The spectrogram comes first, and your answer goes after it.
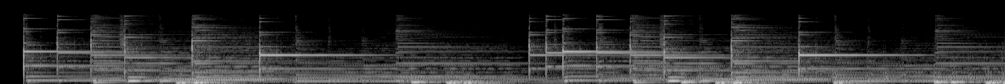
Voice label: BOAS VINDAS GERAL - F; Telemensagens 2017; Despedida Boas Vindas

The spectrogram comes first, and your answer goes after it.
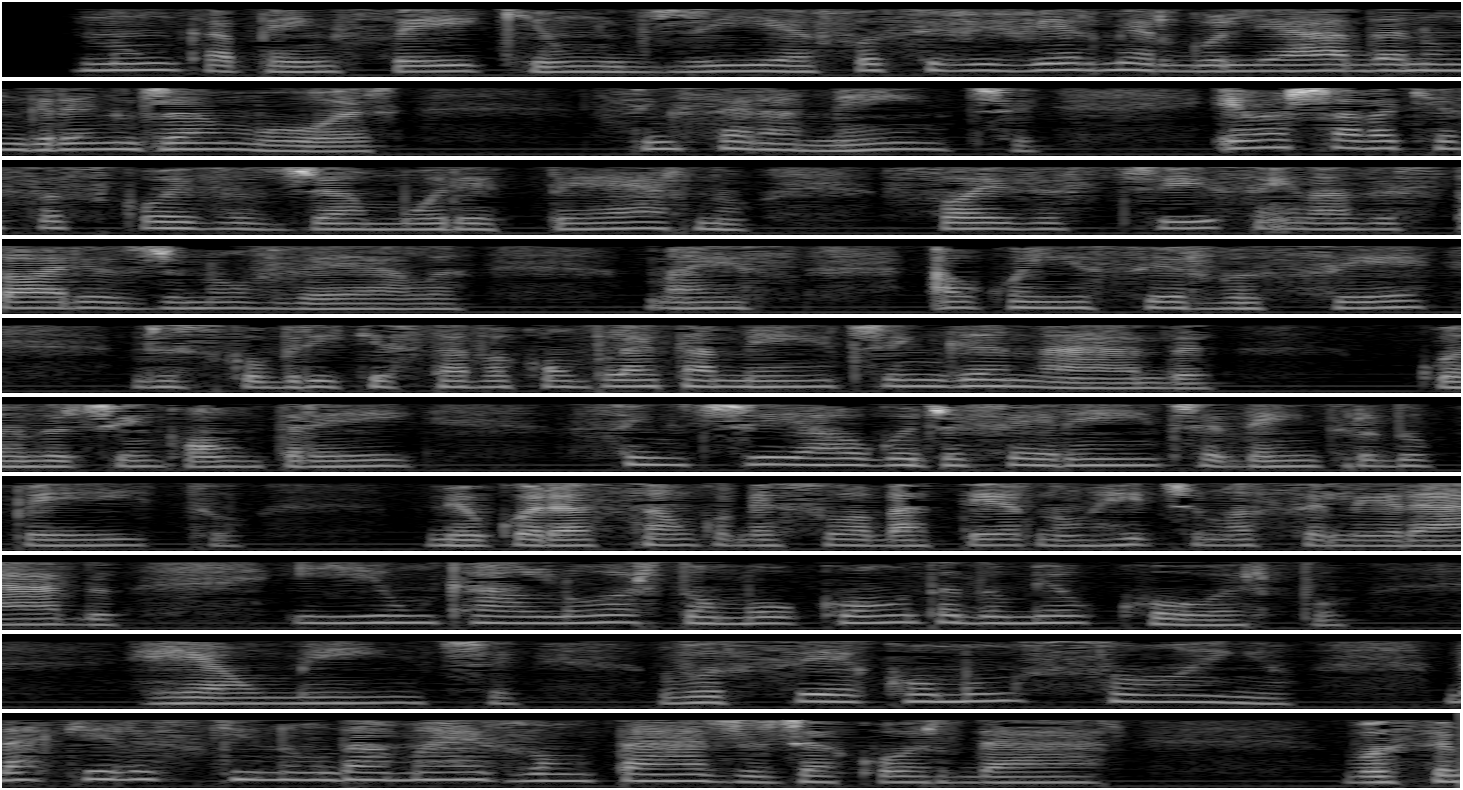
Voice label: ROMANTICA(F), Românticas, fem

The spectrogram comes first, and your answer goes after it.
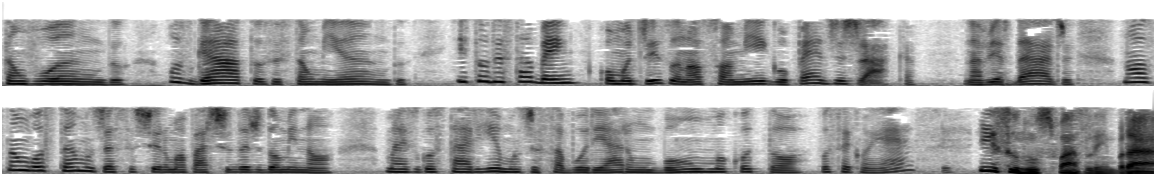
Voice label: BRINDE AMIZADE GOZACAO DUAS VOZES, Só Voz; Telemensagens; masc

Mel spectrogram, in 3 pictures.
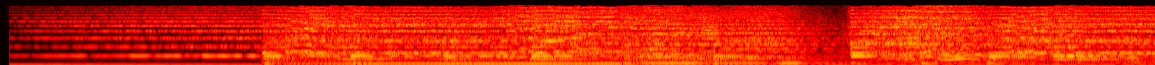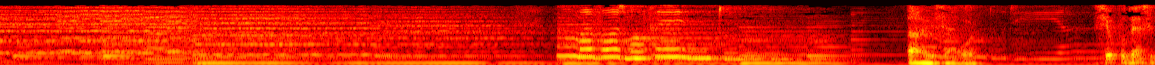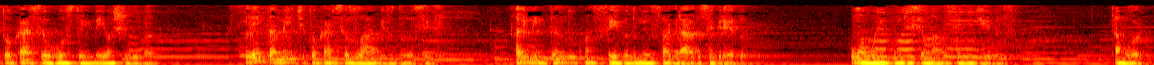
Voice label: Rencontro Com Ex Masculino; Telemensagens; Dia Dos namorados; Telemensagens 2017

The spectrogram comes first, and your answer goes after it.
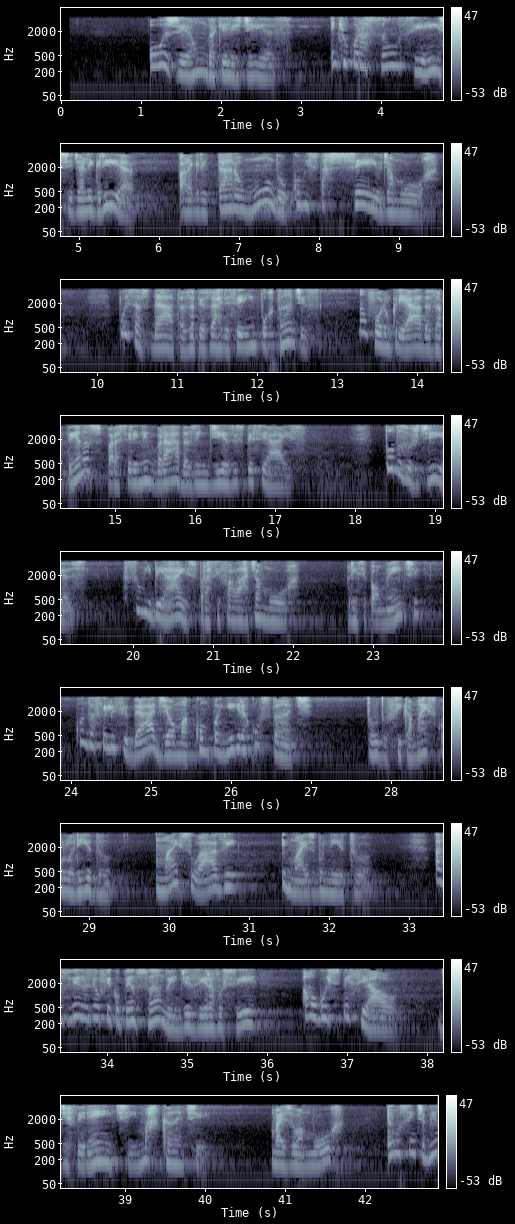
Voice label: NAMORO, Telemensagens, Aniversarios, fem; Telemensagens 2017

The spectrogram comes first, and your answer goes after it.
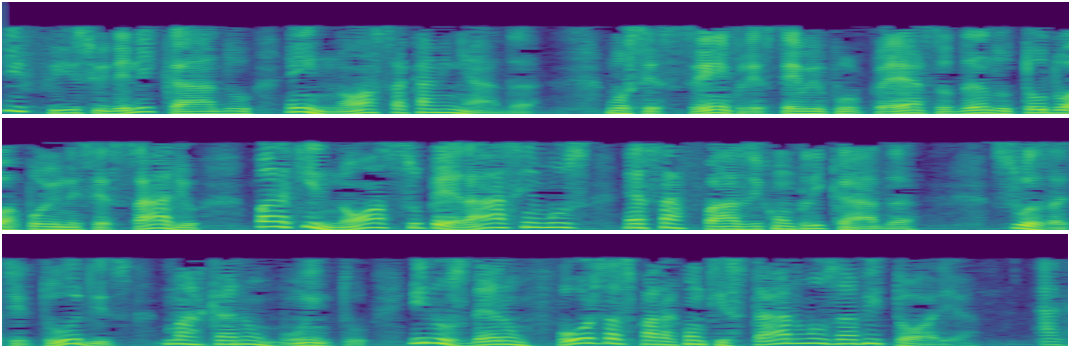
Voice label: AMIZADE AMIGA DUAS VOZES; Amizades; fem; Telemensagens 2017

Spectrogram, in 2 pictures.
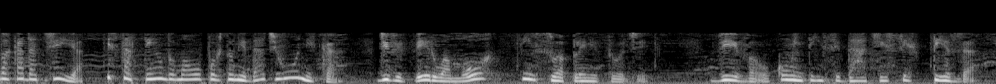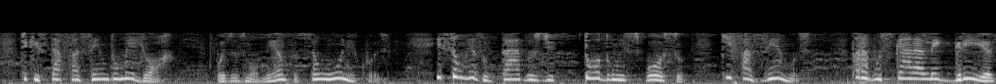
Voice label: AMIGA P MULHER MÃE F; Telemensagens 2017

